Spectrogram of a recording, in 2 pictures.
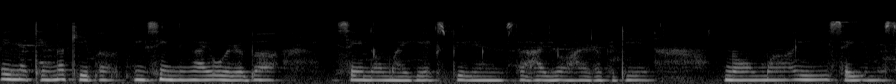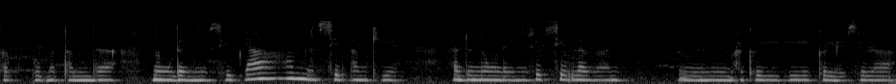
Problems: background sounds at intervals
